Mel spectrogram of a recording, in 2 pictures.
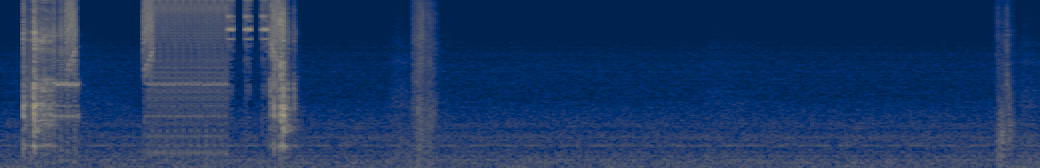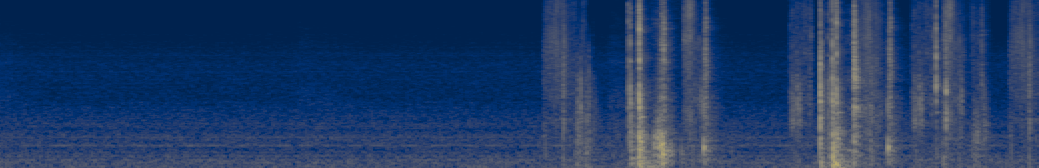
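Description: Paper documents slide and rustle across a desk.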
